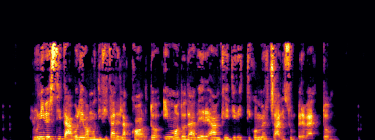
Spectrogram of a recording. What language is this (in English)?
Italian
